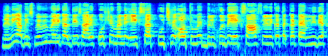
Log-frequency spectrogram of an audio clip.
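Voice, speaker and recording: Woman playing young girlfriend, shrill high pitch, sharp tone, plaintive, accusing, quarrelsome. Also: fairly even intonation, racing, exaggerated voice. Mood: sarcastic, indignant. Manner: nagging, plaintive, rattling off complaints. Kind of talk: heated relationship argument, recorded-call skit.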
